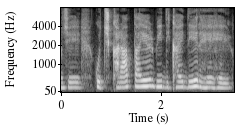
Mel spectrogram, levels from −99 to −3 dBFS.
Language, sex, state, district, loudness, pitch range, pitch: Hindi, female, Arunachal Pradesh, Papum Pare, -19 LUFS, 175-205 Hz, 185 Hz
